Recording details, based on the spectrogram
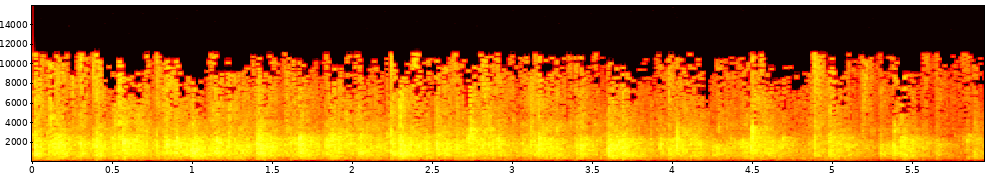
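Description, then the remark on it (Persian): Sustained audience applause for a blind person who wrote 50 books, a dense steady wash of many hands clapping at once, holding at an even, fairly loud level for the whole stretch with no voices standing out. “50 تا تشویق نداره؟ زنده باد.”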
